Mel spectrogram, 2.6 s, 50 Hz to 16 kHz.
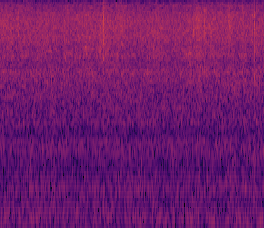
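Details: Indesit IS31V 3kg compact reversing tumble dryer running hot on its first load, timer clicking round, machine barely shaking; low steady hum and soft even rumble, no knocking or scraping, running healthy.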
